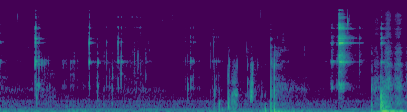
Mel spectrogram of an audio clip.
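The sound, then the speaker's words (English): A quiet sip from a glass: soft wet mouth and lip noises, a gulp, and a light glassy clink, followed by a slightly louder rustling slurp at the end. No one speaks. “What about if I take a sip?”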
